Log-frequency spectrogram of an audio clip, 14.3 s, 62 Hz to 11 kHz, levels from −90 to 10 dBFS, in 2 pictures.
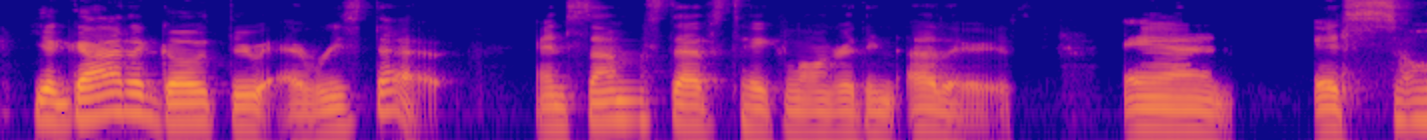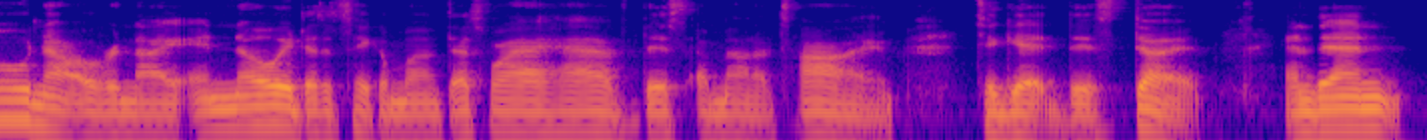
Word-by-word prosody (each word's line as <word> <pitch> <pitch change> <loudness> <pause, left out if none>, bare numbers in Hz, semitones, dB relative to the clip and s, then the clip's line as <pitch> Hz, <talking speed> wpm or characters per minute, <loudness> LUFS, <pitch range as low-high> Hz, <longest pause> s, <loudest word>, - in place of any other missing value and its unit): you 135 -1 +6
gotta 160 +8 +6
go 125 -4 +5
through 110 -3 +1
every 90 +6 -1
step, 190 - -4 0.4
and 110 0 -1
some 130 +3 0
steps 115 -3 +1
take 105 -3 -3
longer 95 -1 -2
than 90 -1 -4
others, 100 -12 -2 0.6
and 100 -3 +2 0.4
it's 105 0 +2
so 135 +1 -1
not 110 -4 +1
overnight 85 -2 -3
and, 95 +2 -2
no, 110 +2 +3
it 110 -1 +7
doesn't 95 -4 -4
take - - -6
a - - -6
month, 85 -1 -5
that's 95 - -5
why 95 -1 0
I 90 - -4
have 90 +1 -4
this 90 -4 -3
amount 85 -3 -6
of 75 - -13
time 85 -6 -4 0.4
to 90 - -1
get 85 +1 +1
this 80 -2 -4
done, - - +1 0.4
and 90 +2 +1
then 100 0 +4
100 Hz, 165 wpm, -26 LUFS, 90-115 Hz, 0.6 s, it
